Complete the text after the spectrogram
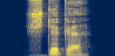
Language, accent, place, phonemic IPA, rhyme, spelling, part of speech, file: German, Germany, Berlin, /ˈʃtʏ.kə/, -ʏkə, Stücke, noun, De-Stücke.ogg
- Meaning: 1. nominative/accusative/genitive plural of Stück 2. dative singular of Stück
